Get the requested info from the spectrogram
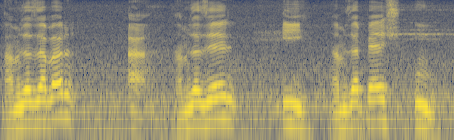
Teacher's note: زبر جو ہے یہ آدھے الف کی آواز ہے، زیر آدھی یا کی آواز ہے، پیش آدھے واؤ کی آواز ہے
